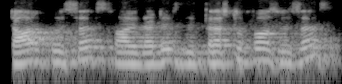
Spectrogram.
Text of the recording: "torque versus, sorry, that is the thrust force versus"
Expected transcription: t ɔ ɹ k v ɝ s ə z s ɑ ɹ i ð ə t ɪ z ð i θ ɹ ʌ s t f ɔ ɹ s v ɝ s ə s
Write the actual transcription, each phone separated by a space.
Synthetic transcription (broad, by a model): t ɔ ɹ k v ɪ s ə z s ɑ ɹ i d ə t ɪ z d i t ɹ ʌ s t p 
